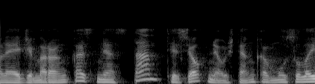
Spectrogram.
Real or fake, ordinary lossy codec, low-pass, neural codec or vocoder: real; AAC, 24 kbps; 5.4 kHz; none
